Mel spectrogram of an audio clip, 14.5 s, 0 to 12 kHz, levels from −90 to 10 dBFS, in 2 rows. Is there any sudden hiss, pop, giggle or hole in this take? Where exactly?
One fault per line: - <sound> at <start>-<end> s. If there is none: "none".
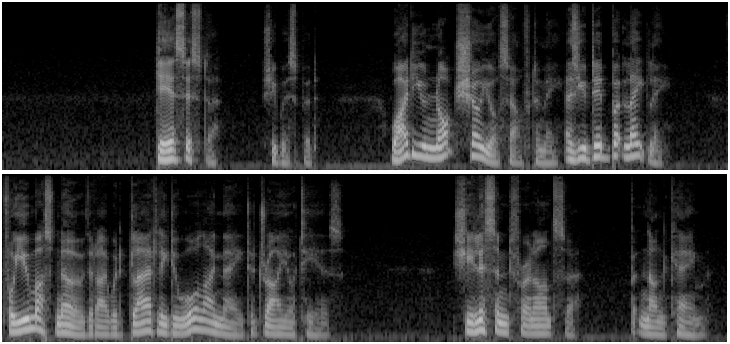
none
